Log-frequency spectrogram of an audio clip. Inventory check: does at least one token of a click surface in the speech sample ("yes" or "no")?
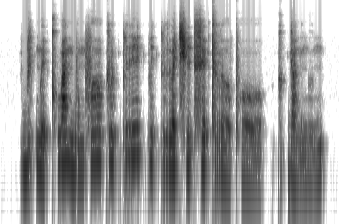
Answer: no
